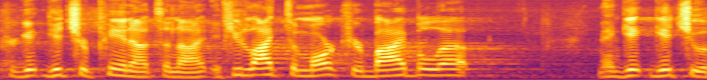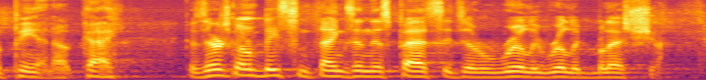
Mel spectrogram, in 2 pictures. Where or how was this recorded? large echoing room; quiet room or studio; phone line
large echoing room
